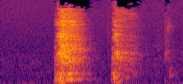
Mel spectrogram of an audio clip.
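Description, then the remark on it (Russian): Two harsh coughs about half a second apart, the first strongest, then a brief fainter throat-clearing rasp. No talking is heard. “Но у меня уши тоже кашляют.”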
